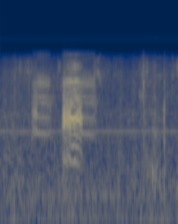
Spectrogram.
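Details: Crows at a zoo window early on Pentecost Sunday morning give two harsh, hoarse caws about half a second apart, the second louder and longer, over a steady background hum.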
